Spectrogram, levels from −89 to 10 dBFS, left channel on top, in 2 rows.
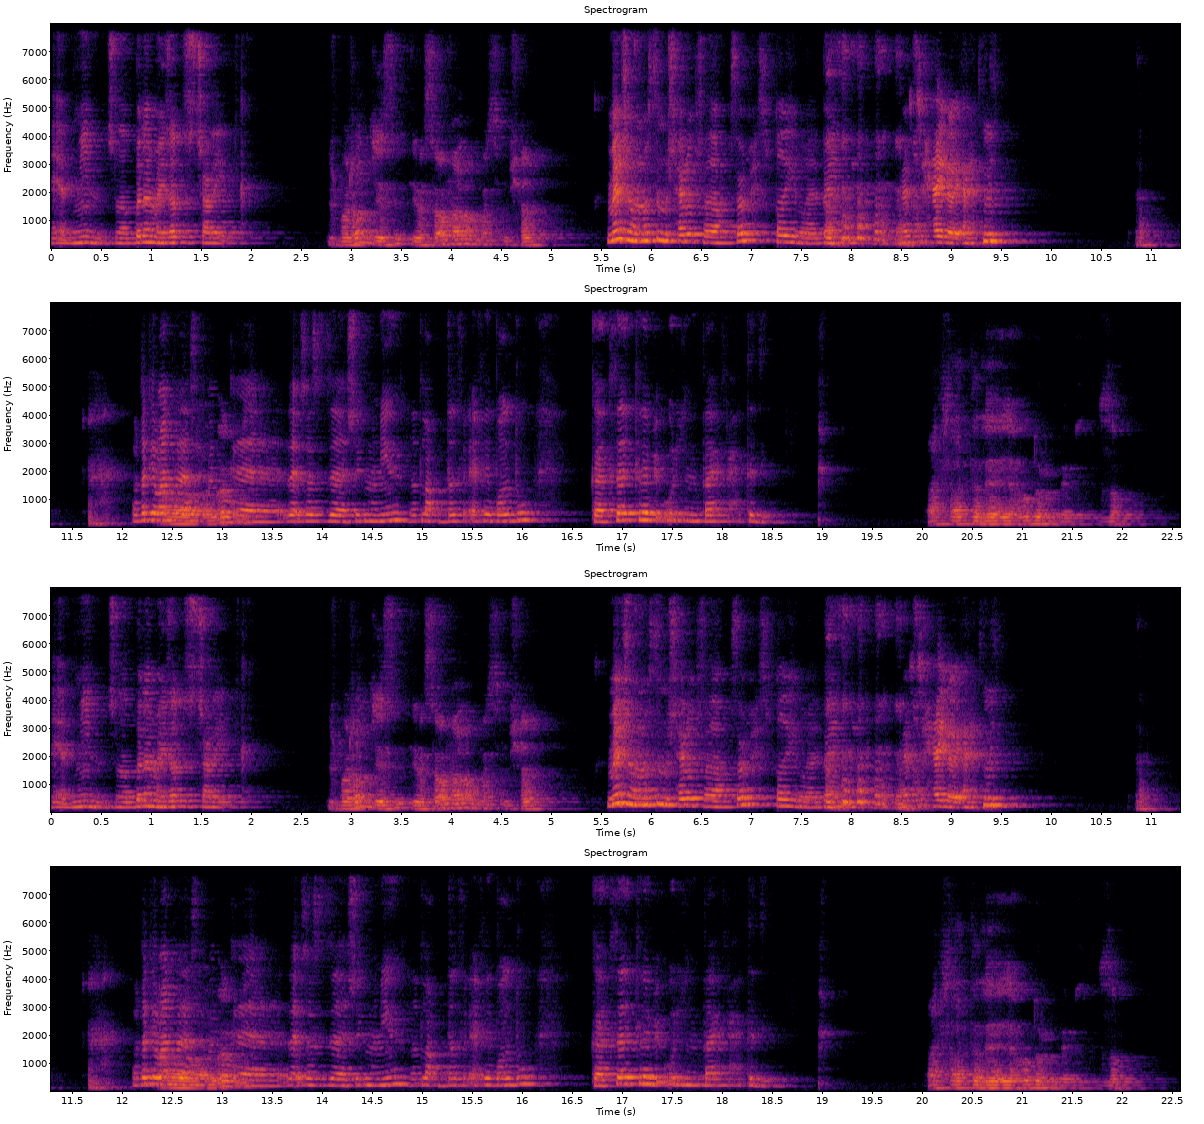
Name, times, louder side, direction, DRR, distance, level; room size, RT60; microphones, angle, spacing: voice 1, 0.0-1.8 5.6-7.9 8.5-9.5 12.1-12.8 13.1-16.1 16.7-18.5, left 1 dB, 40° left, 1 dB, 0.7 m, -27 dB
voice 2, 2.8-4.8 7.7-8.7 10.8-11.0 11.7-11.9 12.3-13.3 20.0-21.9, right 1 dB, 5° left, -2 dB, 1.5 m, -29 dB
14.0 x 5.9 x 2.9 m, 0.98 s
head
